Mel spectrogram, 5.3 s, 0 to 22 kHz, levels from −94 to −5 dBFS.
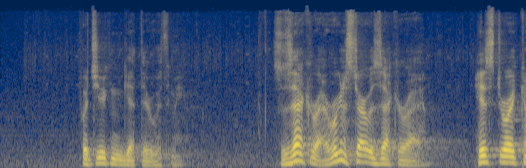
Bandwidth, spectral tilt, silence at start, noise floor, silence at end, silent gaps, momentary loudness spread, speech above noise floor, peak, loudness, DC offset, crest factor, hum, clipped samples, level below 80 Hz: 18.5 kHz; -5 dB/octave; 0.8 s; -54 dBFS; 0 s; none; 16 LU; 33 dB; -4 dBFS; -22 LUFS; under 0.1%; 20 dB; none; under 0.1%; -52 dBFS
